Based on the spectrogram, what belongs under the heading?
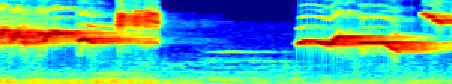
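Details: Two loud whistled phrases from a chestnut-capped thrush separated by a one-second pause. Each is a sustained mid-high note with warbling inflections and a brief higher flourish, over light wind noise.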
